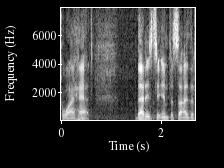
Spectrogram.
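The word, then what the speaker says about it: ŷ: things first of all this little hat on top of the Y it's pronounced y hat that is to emphasize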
